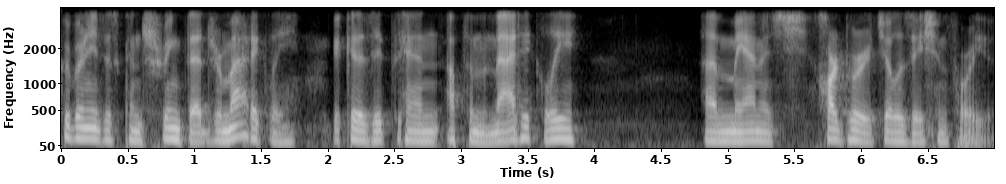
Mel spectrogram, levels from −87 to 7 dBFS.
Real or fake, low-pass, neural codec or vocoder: fake; 3.6 kHz; codec, 16 kHz, 0.8 kbps, ZipCodec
